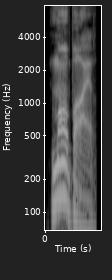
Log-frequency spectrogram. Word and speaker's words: mobile: And the stress is on the first syllable.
